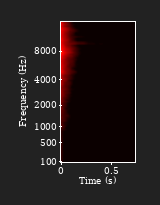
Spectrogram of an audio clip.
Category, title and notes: Sound effects > Other mechanisms, engines, machines
Upside-down circuit breaker switch-005
When it's upside-down the switch reproduce a slightly different sound, a bit dryer and with a shorter release time. There are also samples in the pack that attend the antithesis. Please follow my socials, don't be rude..
click, foley, percusive, recording, sampling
